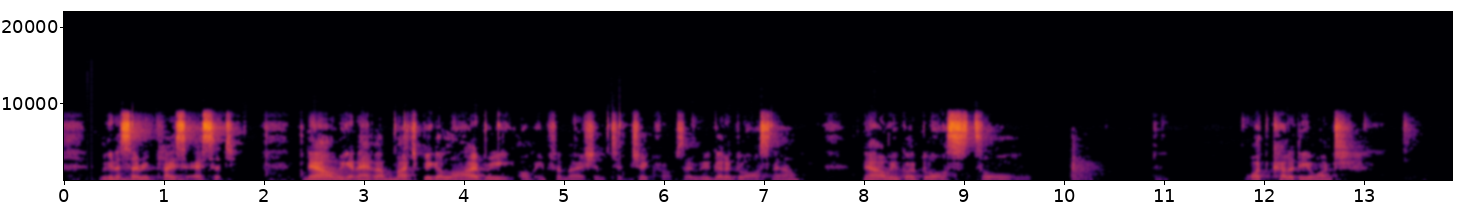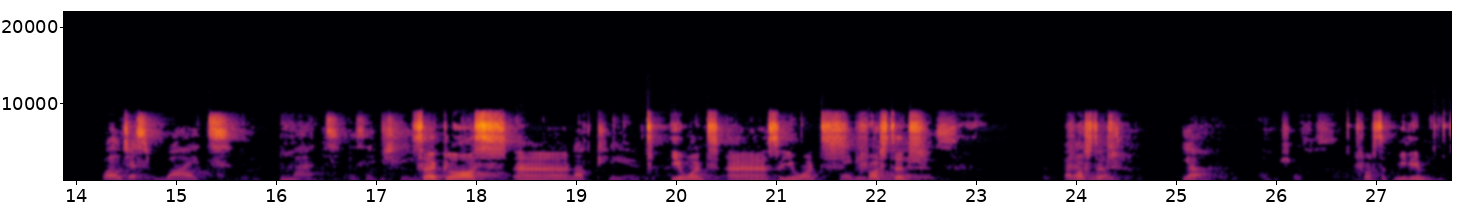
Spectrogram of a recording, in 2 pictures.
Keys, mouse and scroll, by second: 0.5 click, 1.5 click, 2.7 click, 4.2 click, 5.3-6.7 scroll, 7.3-7.7 scroll, 9.0-9.4 scroll, 9.9-10.8 scroll, 10.8 scroll, 10.9 middle click, 11.9 middle click, 12.0 middle click, 12.2 middle click, 12.6 middle click, 13.3 middle click, 13.4 middle click, 13.9 middle click, 14.5 middle click, 17.2-18.1 scroll, 23.9 click, 24.8 click, 25.0 click.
